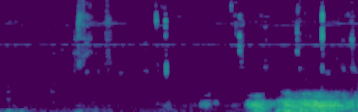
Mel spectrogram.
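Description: Close-miked mouth sounds of a person chewing a handful of rice and leafy greens, with a few sharp wet clicks and smacks. About three seconds in, a loud low rumble sets in and stays. A faint steady high tone runs underneath.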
